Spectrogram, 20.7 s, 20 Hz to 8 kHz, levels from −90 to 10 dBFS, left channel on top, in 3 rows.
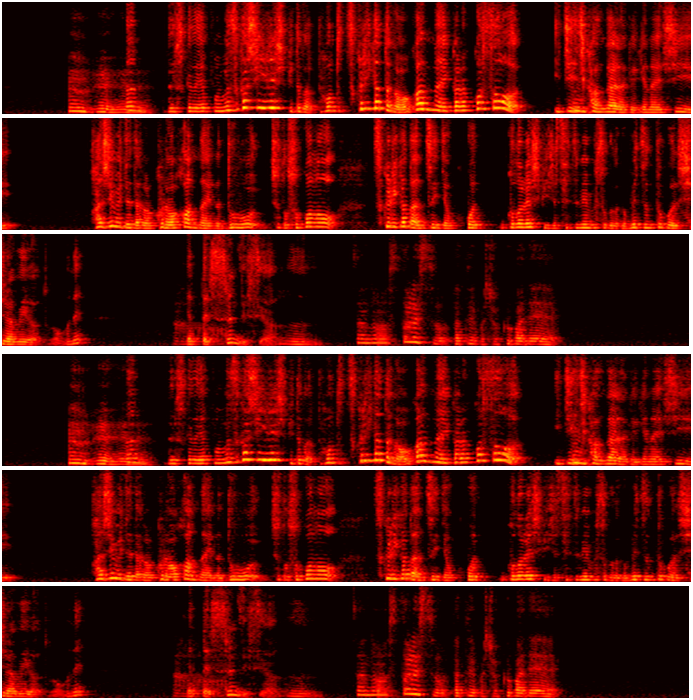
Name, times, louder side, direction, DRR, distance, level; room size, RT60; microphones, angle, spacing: voice 1, 0.6-1.4 5.7-5.9 15.5-15.7 17.3-19.3, right 1 dB, 15° right, 0.4 m, -38 dB
voice 2, 1.2-5.2 5.6-6.9 7.8-10.2 10.7-11.7 11.9-14.6 15.8-16.9, left 2 dB, 75° left, 0.7 m, -33 dB
3.0 x 2.0 x 2.3 m
head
